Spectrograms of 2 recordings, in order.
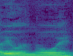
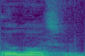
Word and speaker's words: Illinois: three states Wisconsin Illinois yeah Illinois not Illinois's I'm not from Illinois but I know how to pronounce it in Indiana I have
